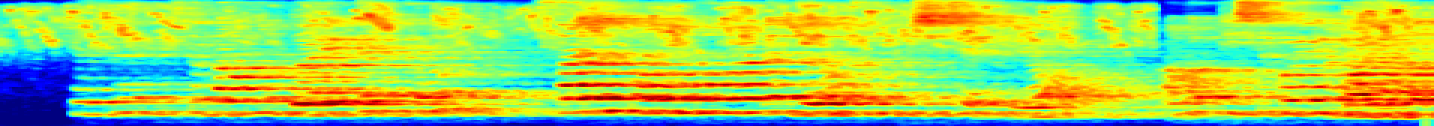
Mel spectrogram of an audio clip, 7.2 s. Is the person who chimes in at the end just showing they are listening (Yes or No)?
Yes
